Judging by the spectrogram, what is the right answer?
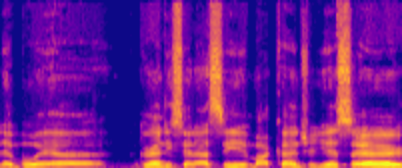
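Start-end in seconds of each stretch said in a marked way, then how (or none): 1.9-3.1 put-on country accent, lower. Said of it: "Had to hit him with the country accent".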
